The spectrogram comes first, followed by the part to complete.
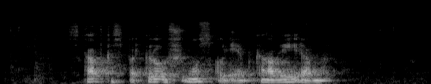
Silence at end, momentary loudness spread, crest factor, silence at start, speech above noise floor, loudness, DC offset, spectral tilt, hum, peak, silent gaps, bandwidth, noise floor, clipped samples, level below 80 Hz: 0.95 s; 9 LU; 18 dB; 0.75 s; 39 dB; -28 LUFS; under 0.1%; -8.5 dB/octave; none; -10 dBFS; none; 7.6 kHz; -66 dBFS; under 0.1%; -54 dBFS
